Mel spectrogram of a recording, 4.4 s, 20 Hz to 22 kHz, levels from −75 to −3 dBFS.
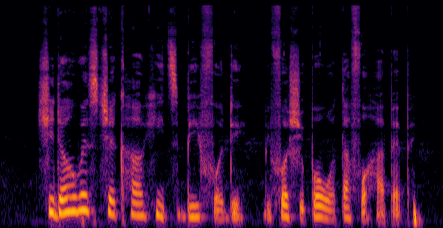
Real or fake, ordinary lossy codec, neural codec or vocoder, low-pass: fake; none; vocoder, 48 kHz, 128 mel bands, Vocos; none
